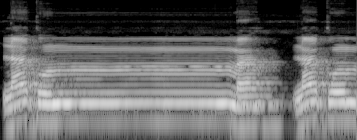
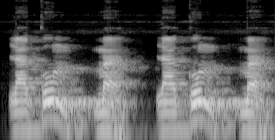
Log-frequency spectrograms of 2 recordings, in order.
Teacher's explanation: Mim sukun bertemu mim. Masukkan mim yang pertama kepada mim yang kedua disertai dengungan.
